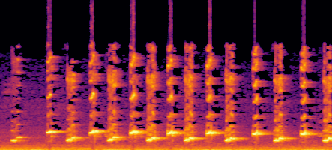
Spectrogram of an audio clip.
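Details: Trucukan or sooty-headed bulbul in long song, giving evenly spaced pairs of short whistled notes, a lower note dipping then a higher clear one, about three pairs per second against a faint low hum.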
